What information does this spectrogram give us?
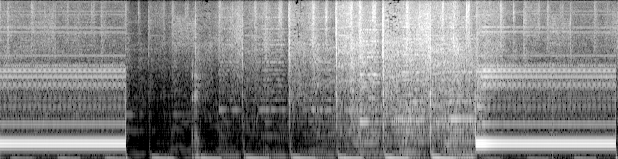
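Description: A telephone call is placed: a steady, sustained phone tone, then a stretch of rhythmic low pulses, before the same steady tone returns near the end.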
